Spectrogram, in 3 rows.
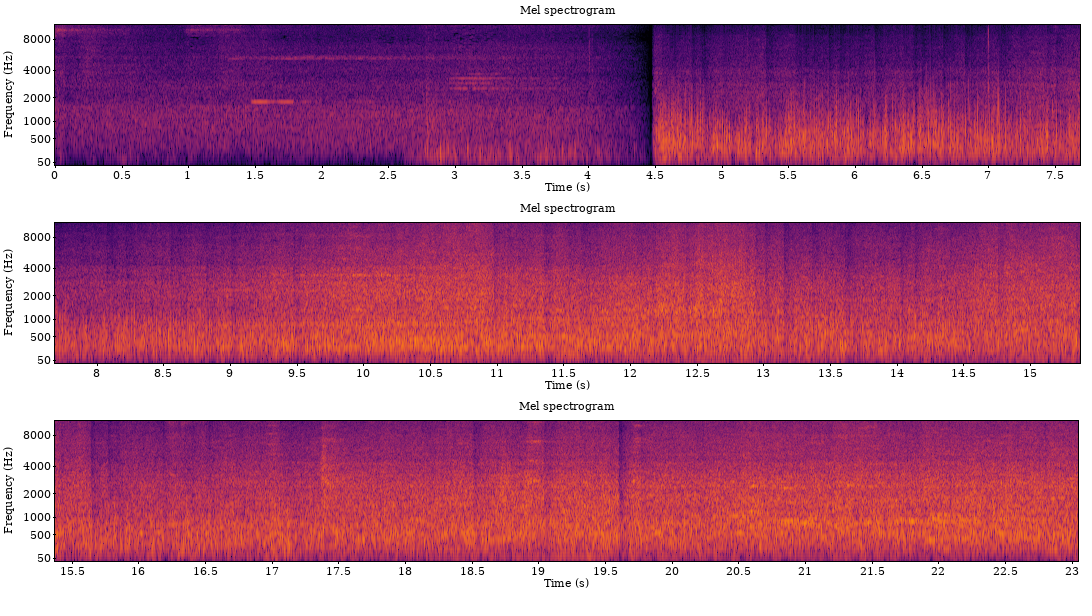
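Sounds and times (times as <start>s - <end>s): train wheels rushing on track: 5.0s - 23.0s.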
